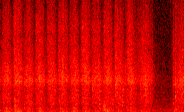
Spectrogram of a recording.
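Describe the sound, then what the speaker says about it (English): Hands rub wool fibre laid over silk fabric during wet nuno felting, producing a close, regular back-and-forth swishing rhythm of about a dozen strokes that pauses briefly near the end. "This rubbing is actually starting the process."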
